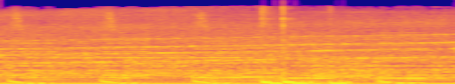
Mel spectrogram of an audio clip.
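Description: Instrumental chillstep/dubstep electronic music: a steady beat with deep low hits, held synth notes and a slowly rising high tone.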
